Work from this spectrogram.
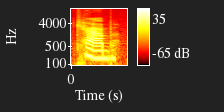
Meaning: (noun) 1. A compartment at the front of a truck or train for the driver 2. A similar compartment in other vehicles 3. A shelter at the top of an air traffic control tower or fire lookout tower
- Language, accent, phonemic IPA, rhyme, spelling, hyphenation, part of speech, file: English, US, /kæb/, -æb, cab, cab, noun / verb, En-us-cab.ogg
